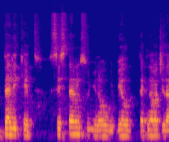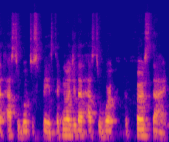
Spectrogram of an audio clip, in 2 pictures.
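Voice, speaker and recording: A mid-range male voice comes through poor audio. He's a middle-aged man from Cameroon hosting a weekly live show on space engineering, speaking casually to his viewers in a hesitant way full of restarts, fillers and small chuckles.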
